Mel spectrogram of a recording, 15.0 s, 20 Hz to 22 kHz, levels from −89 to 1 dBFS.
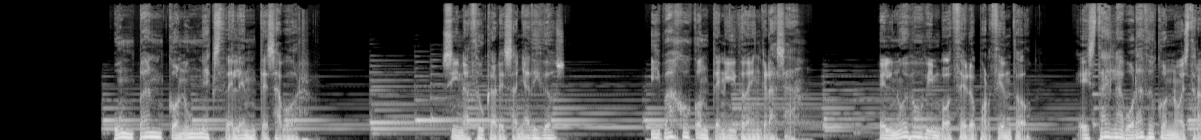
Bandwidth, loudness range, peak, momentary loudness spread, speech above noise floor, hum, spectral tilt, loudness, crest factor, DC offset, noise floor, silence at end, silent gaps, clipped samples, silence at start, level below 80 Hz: over 20 kHz; 2 LU; -2 dBFS; 15 LU; over 76 dB; none; -5 dB/octave; -15 LUFS; 14 dB; under 0.1%; under -90 dBFS; 0 s; none; under 0.1%; 1.25 s; -22 dBFS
